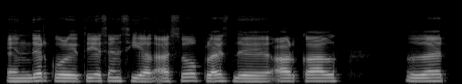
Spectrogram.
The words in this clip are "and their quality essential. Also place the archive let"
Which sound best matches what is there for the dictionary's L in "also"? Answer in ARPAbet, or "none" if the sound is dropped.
none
